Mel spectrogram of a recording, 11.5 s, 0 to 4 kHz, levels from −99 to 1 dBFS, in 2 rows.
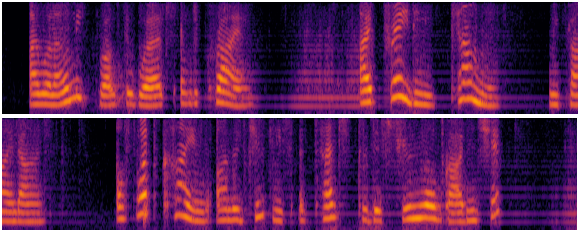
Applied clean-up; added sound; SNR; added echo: neural mask model RNNoise.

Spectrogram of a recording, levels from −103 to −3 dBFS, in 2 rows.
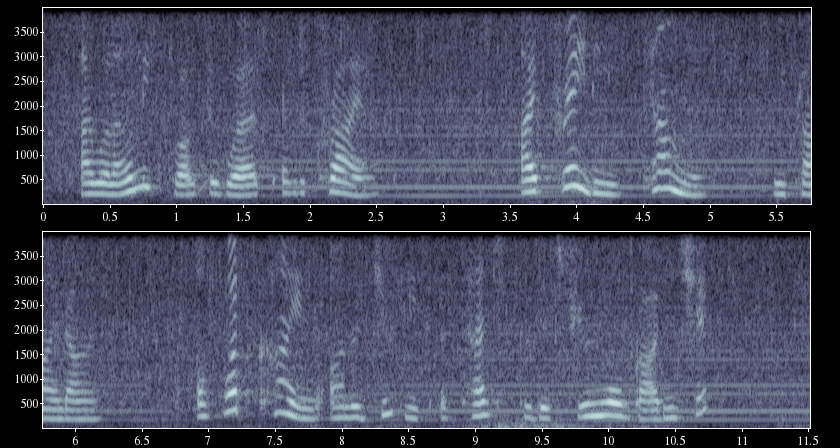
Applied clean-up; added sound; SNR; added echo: none; Stream + Bowed string instrument; 16 dB; none.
